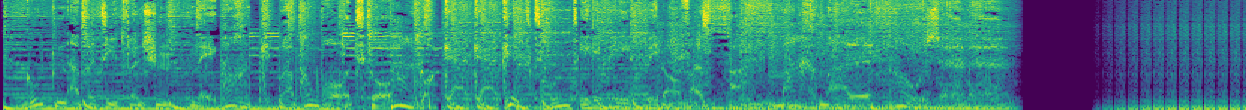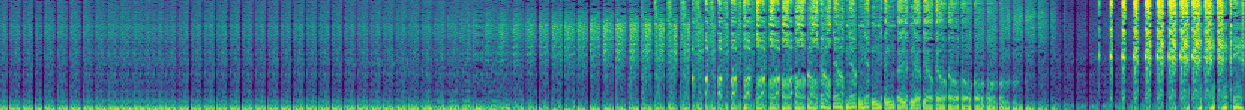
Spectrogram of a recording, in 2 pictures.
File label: commercials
